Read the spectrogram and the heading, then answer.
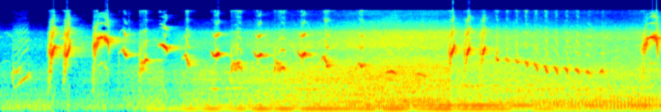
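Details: Long-tailed shrike lure call for trapping wild birds: high, sharp chirps and harsh notes in quick bursts, then a fast descending trill-like run; a faint low hum underneath.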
